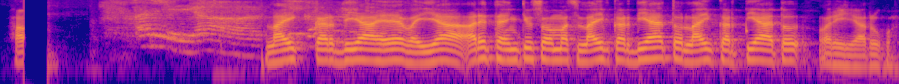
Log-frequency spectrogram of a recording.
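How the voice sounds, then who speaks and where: A man's voice: on the high side, fairly bright tone, smooth. A man chatting casually on a livestream, greeting viewers by name and repeating his phrases as he reads out their comments. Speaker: live streamer greeting viewers.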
